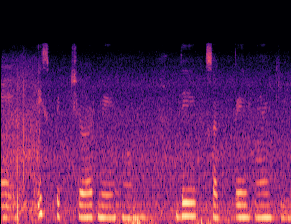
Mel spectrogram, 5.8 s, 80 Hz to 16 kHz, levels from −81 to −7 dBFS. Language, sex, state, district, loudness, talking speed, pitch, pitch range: Hindi, female, Bihar, Kaimur, -20 LUFS, 80 wpm, 190 Hz, 180-195 Hz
